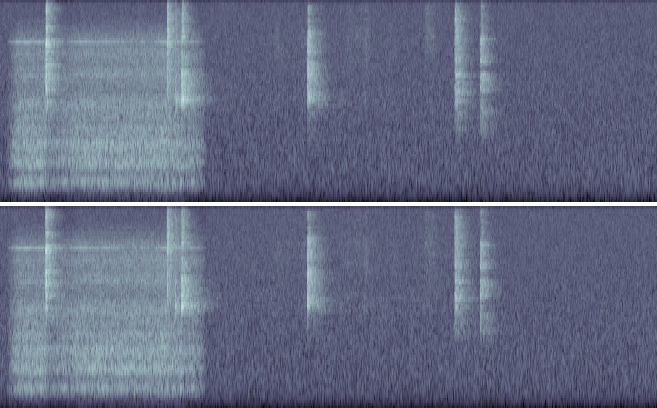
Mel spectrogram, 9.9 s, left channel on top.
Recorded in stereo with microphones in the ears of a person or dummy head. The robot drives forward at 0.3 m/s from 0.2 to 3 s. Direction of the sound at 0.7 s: 15° right (ahead or behind).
